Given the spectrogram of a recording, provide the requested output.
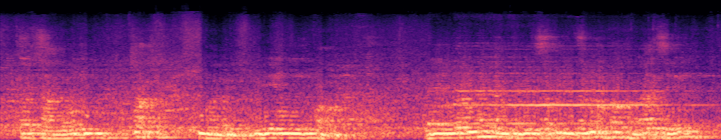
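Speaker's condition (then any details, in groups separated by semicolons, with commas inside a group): No condition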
